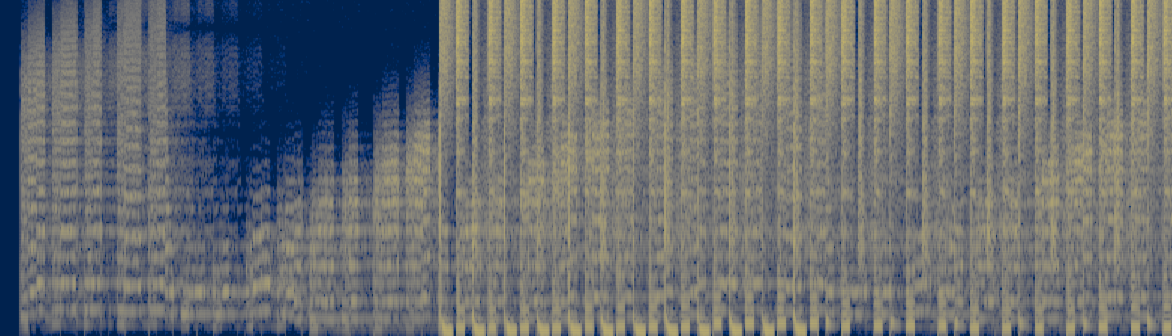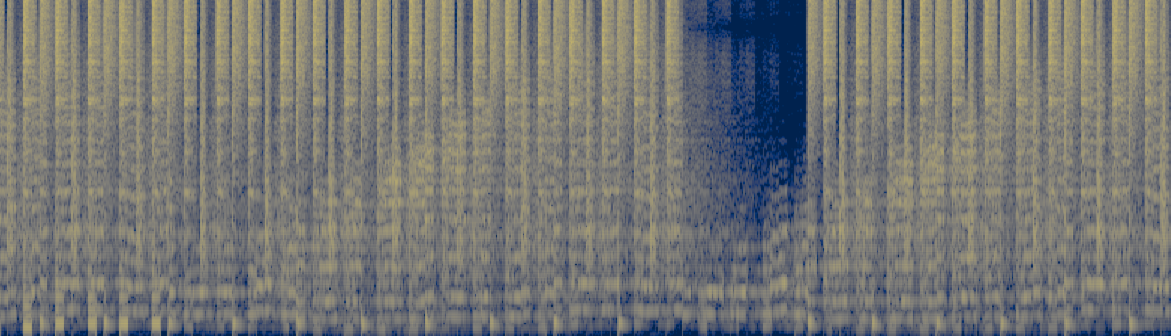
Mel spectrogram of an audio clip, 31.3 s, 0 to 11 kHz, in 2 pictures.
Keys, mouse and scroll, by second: 1.6 click, 3.3-4.9 drag, 5.6 click, 7.1 click, 8.5 click, 10.6 click, 12.9-13.9 drag, 14.1 click, 14.6 right click, 18.6-21.1 drag, 27.9 click, 29.0 click, 30.0 click, 30.6 click.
